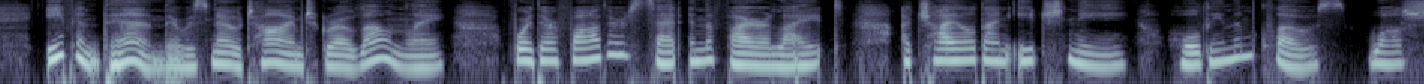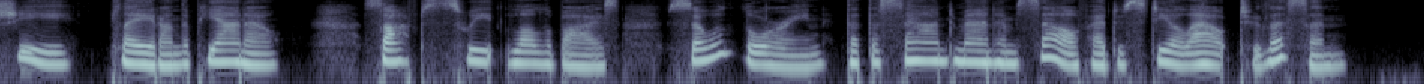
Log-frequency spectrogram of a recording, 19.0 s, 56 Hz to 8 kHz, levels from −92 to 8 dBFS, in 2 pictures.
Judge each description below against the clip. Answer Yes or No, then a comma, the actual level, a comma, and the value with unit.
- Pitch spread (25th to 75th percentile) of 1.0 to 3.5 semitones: No, average, 4.3 semitones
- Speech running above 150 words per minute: No, average, 140 wpm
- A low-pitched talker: No, high, 195 Hz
